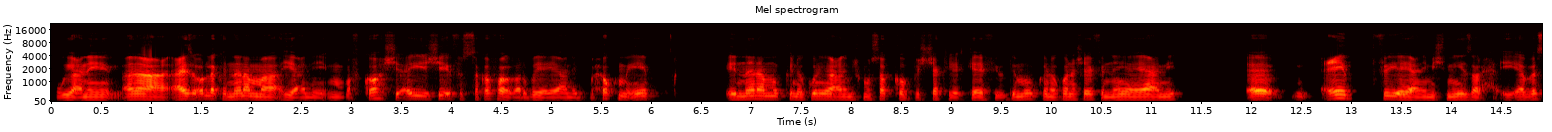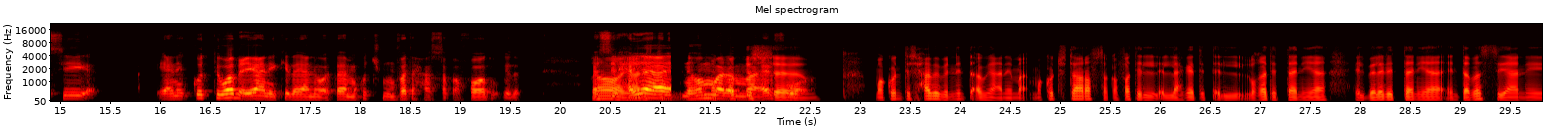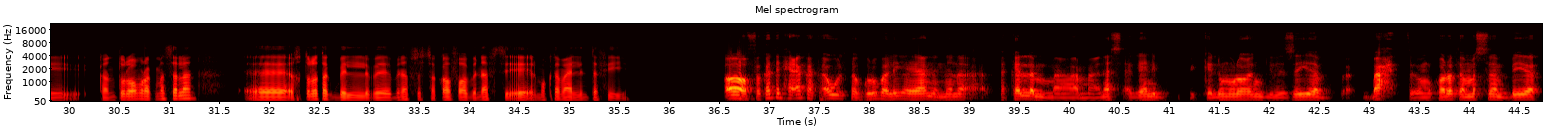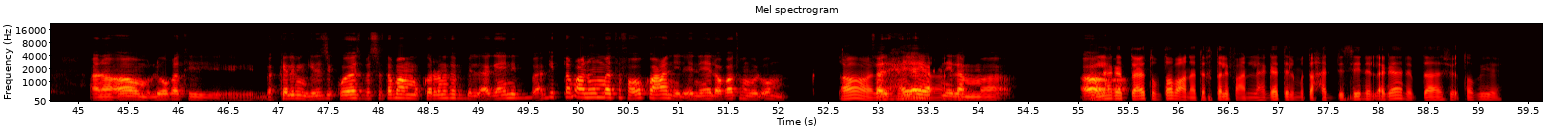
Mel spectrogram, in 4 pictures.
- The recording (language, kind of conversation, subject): Arabic, podcast, إنت شايف إن اللغة بتجمع الناس ولا بتفرّقهم؟
- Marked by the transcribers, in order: tsk; tapping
